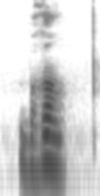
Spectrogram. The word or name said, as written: brun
